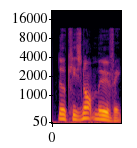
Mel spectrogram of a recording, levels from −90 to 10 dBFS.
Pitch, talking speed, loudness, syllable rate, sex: 140 Hz, 275 wpm, -15 LUFS, 6.8 syllables/s, male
